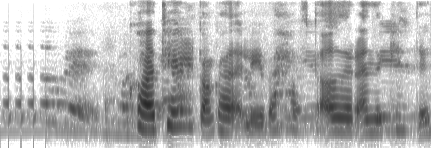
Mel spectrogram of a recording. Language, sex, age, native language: Icelandic, female, 12, Icelandic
